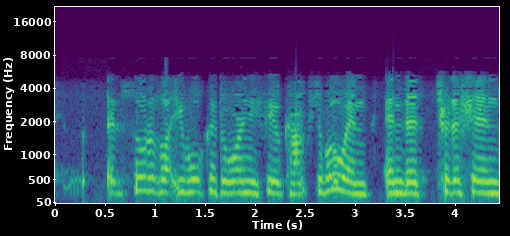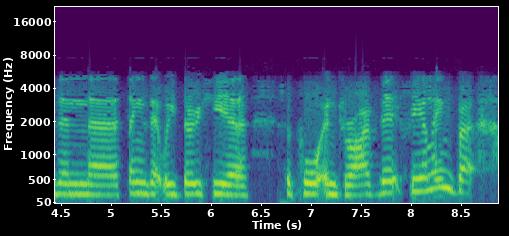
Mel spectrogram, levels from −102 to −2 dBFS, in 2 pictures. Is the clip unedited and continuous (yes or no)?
no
